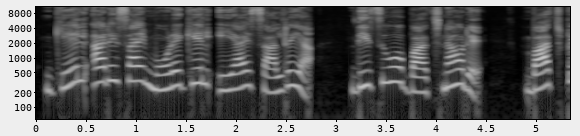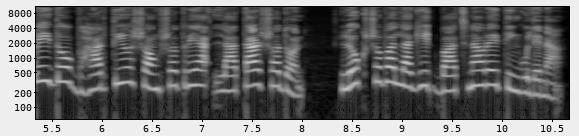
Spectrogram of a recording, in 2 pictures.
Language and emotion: Santali, neutral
